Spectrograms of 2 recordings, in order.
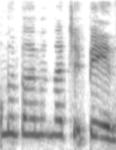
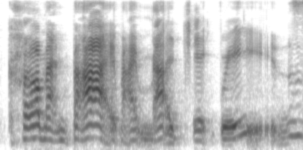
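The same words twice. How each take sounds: First: It is said flatly, with little energy. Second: It is said with big, theatrical energy.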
